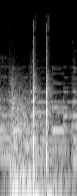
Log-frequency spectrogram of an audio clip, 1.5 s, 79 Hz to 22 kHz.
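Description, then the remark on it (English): Two sharp, solid knocks on the door of apartment 412, spaced about a quarter second apart, standing out over a steady low musical hum. “We headed up to the apartment, 412, and I knocked.”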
